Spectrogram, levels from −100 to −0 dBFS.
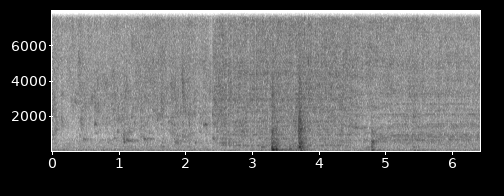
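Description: From 2.18 to 3.27 s the audio shows repeated stalls (stutter). Packets reached the receiver late, or more slowly than they were played, and its jitter buffer kept running dry. Ten brief gaps occur across that stretch, none longer than 15 ms. Each was bridged by extending the last sound, about 105 ms in total, roughly a tenth of the span. Nothing is lost. The sound still catches and hitches in small, rapid jerks.

From 3.92 to 4.69 s comes a jitter buffer slow-down. The buffer was low, or had just raised its target delay. To rebuild a reserve, the receiver repeated single pitch periods, or slivers of quiet, many times over. This stretches the passage by 56 ms, so it plays at about 94% speed. Pitch stays the same. Sounds are drawn out slightly longer than they should be. The band stops at 8 kHz throughout, which fits a G.722 call codec.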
